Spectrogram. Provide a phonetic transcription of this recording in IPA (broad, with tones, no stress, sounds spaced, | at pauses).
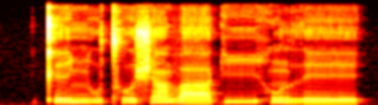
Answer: kʼ e˦ ɲ u˦ tʰ ʊ˦ ʃ ã˦ β aː˨ k iː˦ h ũ˦ r eː˨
